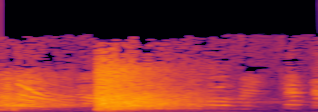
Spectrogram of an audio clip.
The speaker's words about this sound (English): Sergeant Preston's quick shot smashed the carbine Travis leveled at the charging dog.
